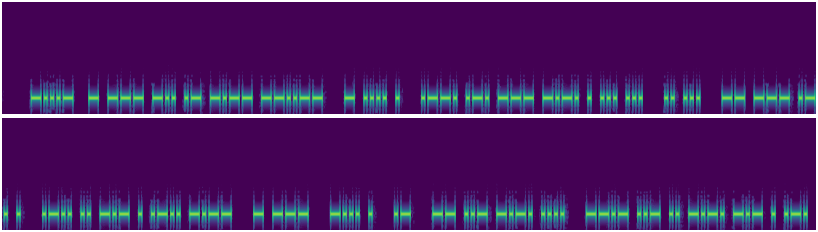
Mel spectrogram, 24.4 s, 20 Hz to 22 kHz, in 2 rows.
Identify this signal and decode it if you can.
Morse code, heard as a keyed tone, about 25 wpm, 600 Hz. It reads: <BT> TODAY, THE PROCESS IS MORE LIKELY TO BE A MUCH QUICKER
